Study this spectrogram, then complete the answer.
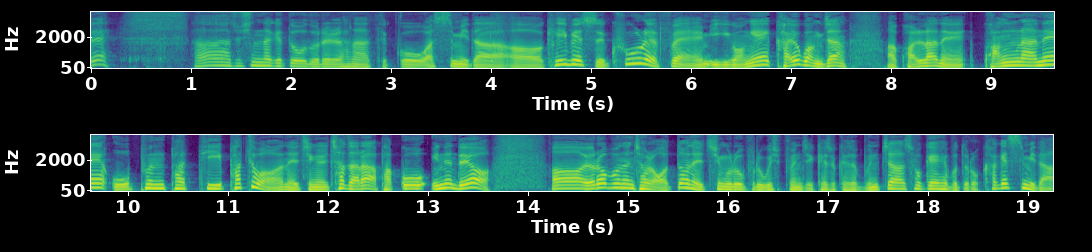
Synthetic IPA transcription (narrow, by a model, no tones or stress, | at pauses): ne̞ | aːd͡ʑuɕʰinːaɡe̞t͈onoɾe̞ɾɯɭhanatɯk̚k͈owas͈ɯmɲidaʌkʰe̞ibies͈ɯkʰuɾe̞pʰɯe̞̰miɡiɡwaŋe̞kajoɡwaŋd͡ʑaŋʌkwaɭːanekwaŋnane̞ʔopʰɯnpʰatʰipʰatʰɯwʌne̞t͡ɕʰiŋɯɭt͡ɕʰad͡ʑaɾapak̚k͈oinːɯnde̞jo | ʌjʌɾʌbunɯnt͡ɕʌɾʌ̰t͈ʌne̞t͡ɕʰiŋɯɾopuɾɯɡoɕʰi̥pʰɯnd͡ʑike̞sʰokʰːe̞sʰʌmunt͡ɕ͈asʰoɡe̞ɦe̞bodoɾo̰kʰhaɡe̞s͈ɯmɲida̰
